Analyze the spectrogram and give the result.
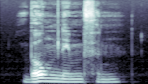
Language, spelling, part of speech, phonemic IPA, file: Dutch, boomnimfen, noun, /ˈbomnɪmfə(n)/, Nl-boomnimfen.ogg
- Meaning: plural of boomnimf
